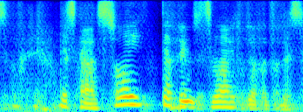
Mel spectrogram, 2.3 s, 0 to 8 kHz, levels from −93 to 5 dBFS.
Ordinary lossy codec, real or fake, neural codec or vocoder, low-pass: none; fake; codec, 16 kHz, 0.5 kbps, FreqCodec, smaller model; none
